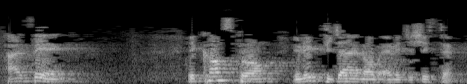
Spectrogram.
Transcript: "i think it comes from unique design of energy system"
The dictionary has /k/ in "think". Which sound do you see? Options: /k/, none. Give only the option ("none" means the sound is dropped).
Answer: none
